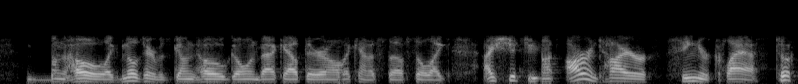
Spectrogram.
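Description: Throughout, the speech has a buzzy, gravelly roughness and a narrow, telephone-like tone, with nothing below about 200 Hz or above 3.4 kHz. This is the GSM full-rate codec, and the damage is plainly audible. It rebuilds the voice from a vocal-tract model driven by sparse, regularly spaced pulses, which fits the 13 kbps full-rate coder. That coarse excitation is what produces the grit.

Lost GSM frames appear four times as brief rough, metallic holds where the sound rings instead of moving on. The first runs from 0.38 to 0.58 s, just before "like military was", and lasts about 140 ms. The second, from 3.38 to 3.47 s, falls between "back out there and" and "kind of stuff so". The third, from 5.22 to 5.51 s after "stuff so like i", is broken up, with its longest gap around 70 ms. The last is at 7.62 to 7.68 s. Each time the decoder repeated the last good frame's settings, and the short gaps never fade fully to silence.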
